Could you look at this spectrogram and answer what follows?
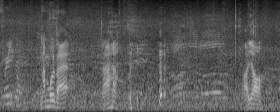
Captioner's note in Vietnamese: tiếng cười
